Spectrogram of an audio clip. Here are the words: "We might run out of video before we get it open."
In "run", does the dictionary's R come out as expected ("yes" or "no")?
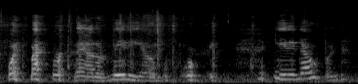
no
